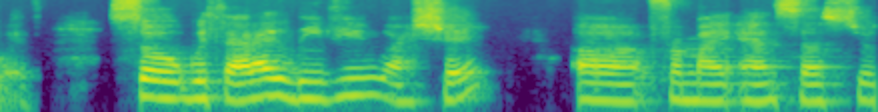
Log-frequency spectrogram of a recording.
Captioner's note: speaking Spanish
